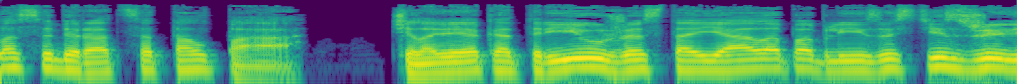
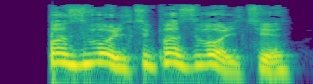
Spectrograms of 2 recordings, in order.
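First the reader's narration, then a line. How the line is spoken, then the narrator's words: Babbling. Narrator (Russian): лепетал Ипполит Матвеевич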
